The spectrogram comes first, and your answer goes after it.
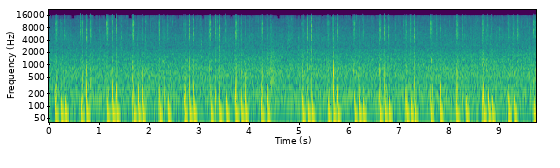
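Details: Galloping horse heard through rain, its heavy low hoof strikes landing in rolling bursts about once a second, with a steady patter and hiss of rain filling the background.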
